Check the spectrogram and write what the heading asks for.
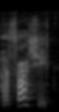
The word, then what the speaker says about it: Hasashi: a sassy assault damn i am hanzo hassai she yeah i said it right hasashi uh dick is like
